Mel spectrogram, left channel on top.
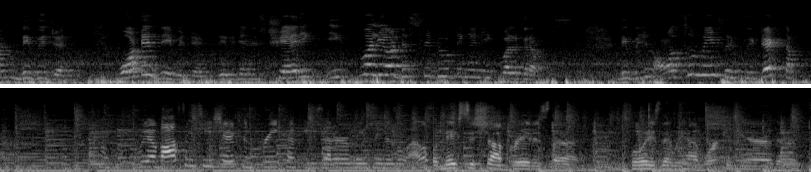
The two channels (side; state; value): both; different; correlation -0.01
